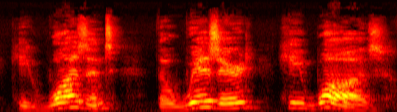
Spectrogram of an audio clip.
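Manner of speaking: slow, measured limerick reading; teacher reading aloud slowly. Shown as a demonstration. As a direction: read each line slowly for the class. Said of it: "I'll read it slowly".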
